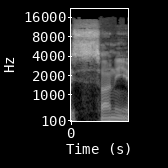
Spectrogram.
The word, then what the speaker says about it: SUNY: And she's written peer-reviewed studies on hair thinning, hair loss treatments, botanical medicine, and has an MD and a dermatology fellowship from, how do you say it, S-U-N-Y, or did you say Sunny if you're cool? – No, it's SUNY.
